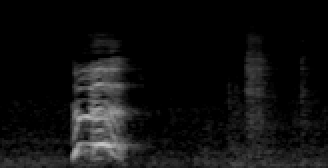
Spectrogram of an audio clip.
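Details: A single abrupt voiced hiccup with a sharp onset in a quiet room, followed by a faint breath, while the person's cats seem unconcerned; a hiccup.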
